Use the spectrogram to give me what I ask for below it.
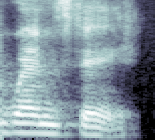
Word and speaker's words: Wednesday: they don't realize is the d is silent in the word wednesday so we have three syllables when you can have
